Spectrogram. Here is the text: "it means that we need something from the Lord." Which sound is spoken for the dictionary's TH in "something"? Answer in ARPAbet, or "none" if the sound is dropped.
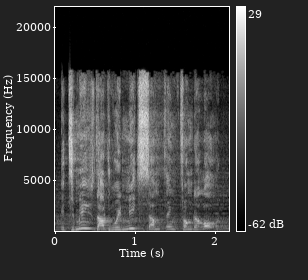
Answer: TH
